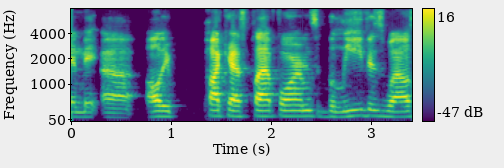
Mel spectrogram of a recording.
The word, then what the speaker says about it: Bleav: Believe as well. So it's BLEAV, I believe is how you spell it, but it's pronounced Believe.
